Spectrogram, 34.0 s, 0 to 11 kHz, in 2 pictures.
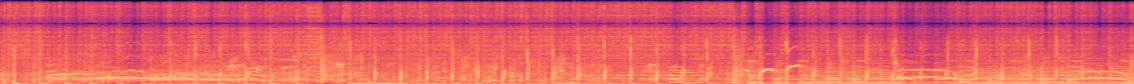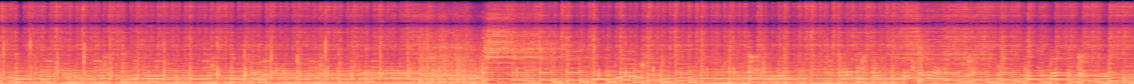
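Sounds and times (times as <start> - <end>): jazz-funk band playing: 0.0 - 34.0
electric bass line: 5.2 - 34.0
sliding high notes: 8.0 - 34.0.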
